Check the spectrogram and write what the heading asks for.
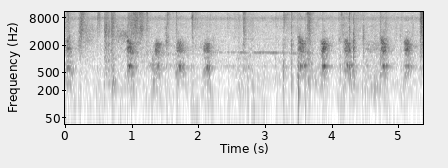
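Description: An animal calling in quick runs of short, clipped calls, about three a second, with a pause of over a second in the middle.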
